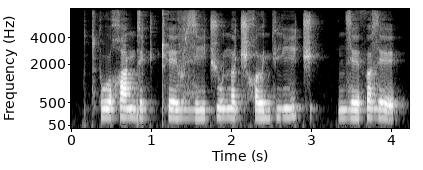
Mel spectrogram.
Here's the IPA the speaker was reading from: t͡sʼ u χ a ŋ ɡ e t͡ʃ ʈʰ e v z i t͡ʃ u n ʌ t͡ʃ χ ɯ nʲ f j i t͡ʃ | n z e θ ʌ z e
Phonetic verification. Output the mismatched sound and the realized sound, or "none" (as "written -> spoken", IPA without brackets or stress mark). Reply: none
